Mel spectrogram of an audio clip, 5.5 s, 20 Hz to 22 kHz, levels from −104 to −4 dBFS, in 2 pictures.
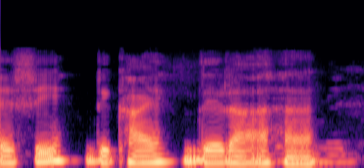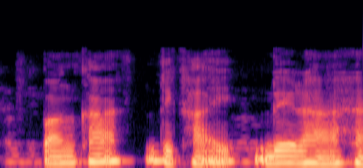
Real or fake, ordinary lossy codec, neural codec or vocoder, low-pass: real; none; none; none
